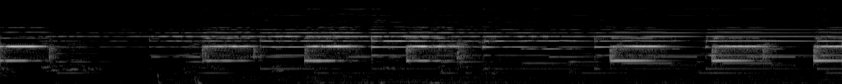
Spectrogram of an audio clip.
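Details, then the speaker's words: Honeywell Wave sounder driven by a chime tone driver connected to the LINKS, tripped via smoke detector during fire alarm system test; half-second chime bursts roughly once a second, clean and steady: normal chime tone. "However, the reason why and I'm consider it relevant is because this particular wave is actually going to be used as a chime because I have a chime uh tone driver hooked up to it connected to the links. So, I'm going to be using that as the chime."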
